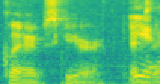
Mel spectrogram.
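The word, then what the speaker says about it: Clair Obscur: I've been so excited about Claire Obscure.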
